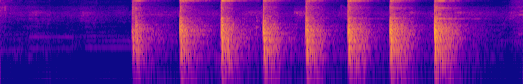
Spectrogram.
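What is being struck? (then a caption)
Stainless steel drink dispenser spigot. A heavy, food-grade stainless steel (not plastic) drink dispenser spigot is tapped eight times in an even rhythm. Each tap gives a bright, short metallic clink with a brief ring.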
